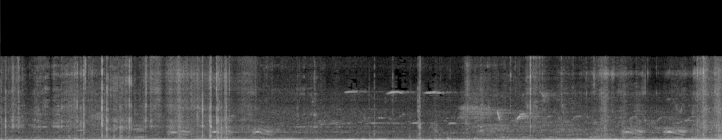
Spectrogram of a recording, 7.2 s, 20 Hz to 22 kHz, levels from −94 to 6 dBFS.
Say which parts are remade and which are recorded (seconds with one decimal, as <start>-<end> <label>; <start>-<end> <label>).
0.0-1.4 recorded; 1.4-2.6 remade; 2.6-7.2 recorded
